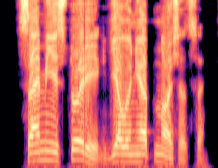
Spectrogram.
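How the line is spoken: Angry speech. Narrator (Russian): сердито сказал

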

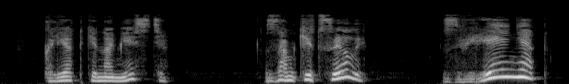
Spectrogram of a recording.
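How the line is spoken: Whisper in ear. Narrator (Russian): прошептал на ухо волшебнику Алёше Анатолий Иванович

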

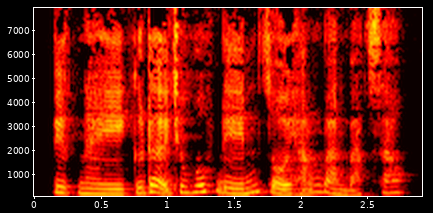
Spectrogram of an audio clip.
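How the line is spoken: Sighing. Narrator (Vietnamese): Địch Khương thở dài và nói

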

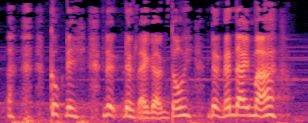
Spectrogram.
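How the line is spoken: Terrified scream. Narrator (Vietnamese): Bà Thoa sợ hãi hét lên

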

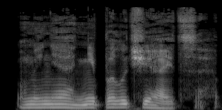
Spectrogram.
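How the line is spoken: Tired mumble. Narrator (Russian): устало пробормотал Кенни

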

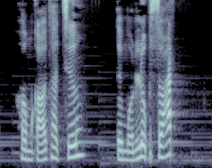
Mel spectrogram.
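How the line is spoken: Angry, low voice. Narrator (Vietnamese): Cậu Thành tức giận, giọng anh ta trầm xuống

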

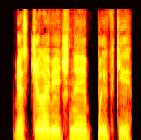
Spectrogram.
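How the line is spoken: Irritated explanation. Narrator (Russian): пояснил Ричард, раздраженно дергая щекой

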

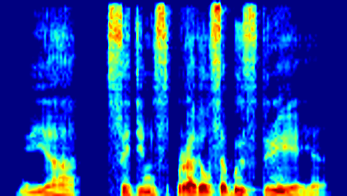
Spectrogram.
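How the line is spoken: Young man's hoarse mutter. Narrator (Russian): Хрипло пробормотал парень

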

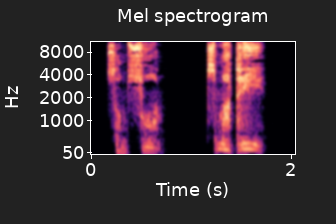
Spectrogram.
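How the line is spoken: Whisper. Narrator (Russian): прошептал Илья

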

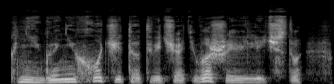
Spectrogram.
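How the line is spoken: Whisper. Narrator (Russian): прошептал Густав веселый

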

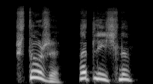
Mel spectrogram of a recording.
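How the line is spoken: Brisk young woman. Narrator (Russian): бодро отреагировала девушка

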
